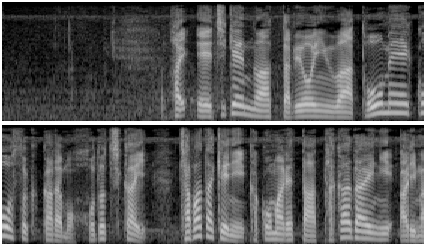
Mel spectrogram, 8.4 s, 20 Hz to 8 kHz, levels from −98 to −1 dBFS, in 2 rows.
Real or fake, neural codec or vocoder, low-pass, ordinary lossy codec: fake; codec, 16 kHz, 16 kbps, FreqCodec, larger model; 7.2 kHz; none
